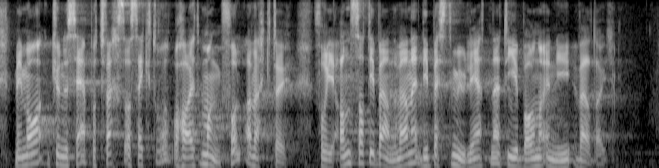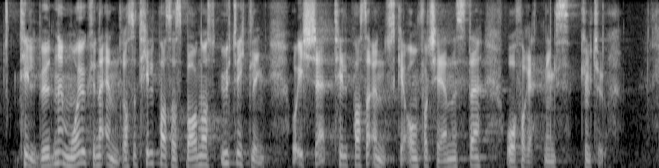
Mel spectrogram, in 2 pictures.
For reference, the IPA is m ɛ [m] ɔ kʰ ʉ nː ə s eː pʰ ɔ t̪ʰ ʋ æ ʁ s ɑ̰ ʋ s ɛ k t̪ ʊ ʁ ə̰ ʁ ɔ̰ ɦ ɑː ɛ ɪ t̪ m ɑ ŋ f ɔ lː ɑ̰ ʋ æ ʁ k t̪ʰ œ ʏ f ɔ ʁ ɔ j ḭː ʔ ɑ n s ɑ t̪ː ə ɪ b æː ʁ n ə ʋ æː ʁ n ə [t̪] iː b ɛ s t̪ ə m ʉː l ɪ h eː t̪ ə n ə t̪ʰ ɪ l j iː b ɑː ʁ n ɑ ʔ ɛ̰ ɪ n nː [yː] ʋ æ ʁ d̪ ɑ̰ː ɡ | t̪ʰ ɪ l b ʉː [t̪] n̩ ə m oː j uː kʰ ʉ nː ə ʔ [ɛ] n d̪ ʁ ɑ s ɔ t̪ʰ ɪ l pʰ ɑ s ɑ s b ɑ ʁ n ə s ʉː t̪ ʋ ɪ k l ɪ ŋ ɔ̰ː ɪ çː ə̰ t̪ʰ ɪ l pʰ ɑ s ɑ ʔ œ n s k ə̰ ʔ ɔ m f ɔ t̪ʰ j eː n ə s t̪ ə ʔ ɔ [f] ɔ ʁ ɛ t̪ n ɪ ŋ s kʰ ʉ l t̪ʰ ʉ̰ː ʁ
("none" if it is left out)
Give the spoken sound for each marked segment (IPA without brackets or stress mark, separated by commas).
m, d̪, yː, d̪, ɛ, f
